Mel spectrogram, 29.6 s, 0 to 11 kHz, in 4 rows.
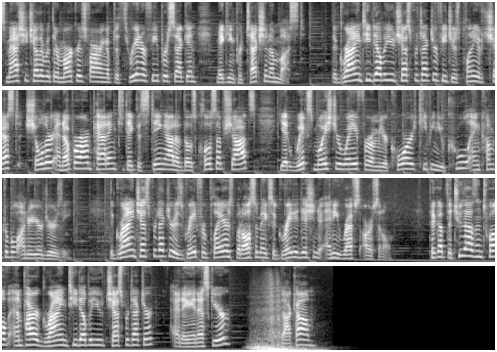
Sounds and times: Speech: 0:00.0 - 0:15.8, 0:16.4 - 0:20.6, 0:21.2 - 0:25.7, 0:26.4 - 0:26.9.

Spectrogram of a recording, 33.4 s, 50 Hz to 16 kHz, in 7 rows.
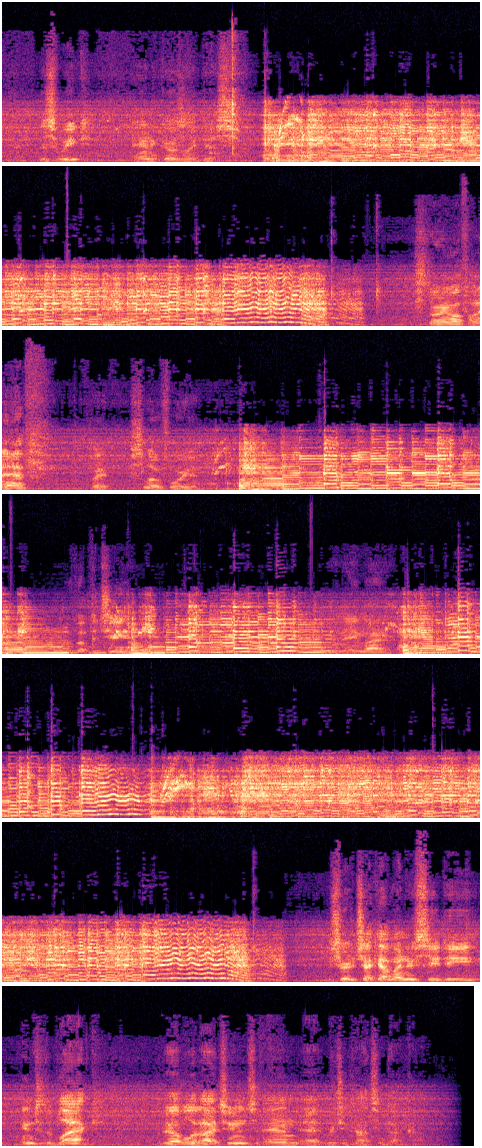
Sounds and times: Speech: 0:00.4 - 0:02.4, 0:08.9 - 0:11.6, 0:15.0 - 0:15.7, 0:17.6 - 0:18.2, 0:27.2 - 0:32.9
Electric guitar: 0:02.3 - 0:08.6, 0:11.6 - 0:26.9.

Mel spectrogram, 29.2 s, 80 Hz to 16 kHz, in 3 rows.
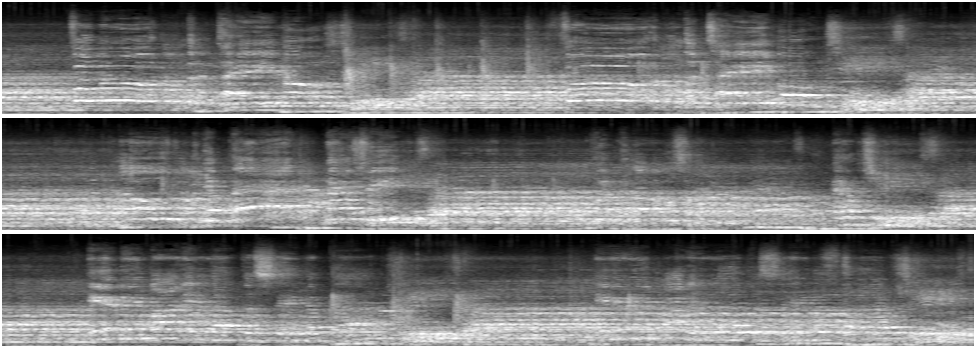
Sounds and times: Gospel music: 0:00.0 - 0:29.2
Singing: 0:00.0 - 0:29.2.

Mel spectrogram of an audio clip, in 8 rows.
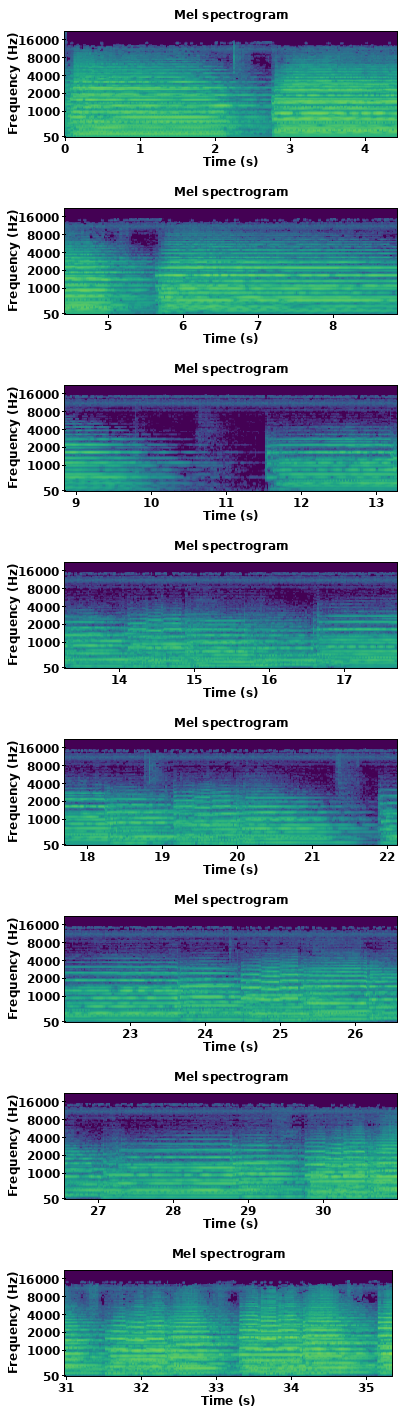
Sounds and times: Trombone: 0:00.0 - 0:10.1, 0:11.5 - 0:35.3
Trumpet: 0:00.0 - 0:10.8, 0:11.5 - 0:35.3
French horn: 0:00.0 - 0:35.3.

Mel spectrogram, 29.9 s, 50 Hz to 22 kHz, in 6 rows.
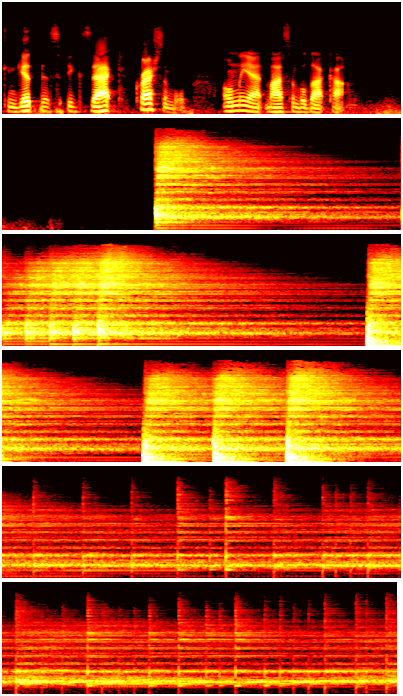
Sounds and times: Cymbal: 0:06.9 - 0:29.8.

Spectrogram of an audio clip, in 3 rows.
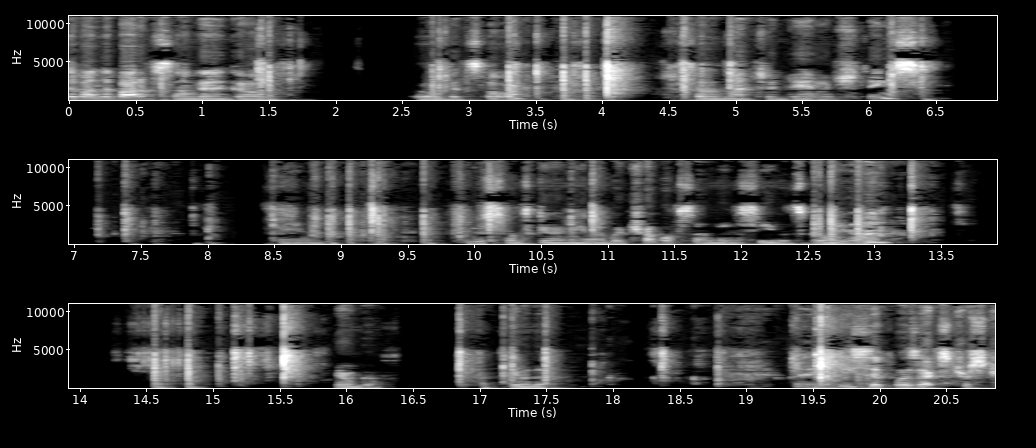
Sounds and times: Speech: 0:00.0 - 0:01.6, 0:02.6 - 0:03.5, 0:04.6 - 0:06.5, 0:08.5 - 0:09.0, 0:09.9 - 0:13.2, 0:16.0 - 0:16.4, 0:17.1 - 0:17.6, 0:19.4 - 0:20.8
Inside, small room: 0:00.0 - 0:01.9, 0:02.6 - 0:06.6, 0:07.2 - 0:13.7, 0:14.4 - 0:20.8.

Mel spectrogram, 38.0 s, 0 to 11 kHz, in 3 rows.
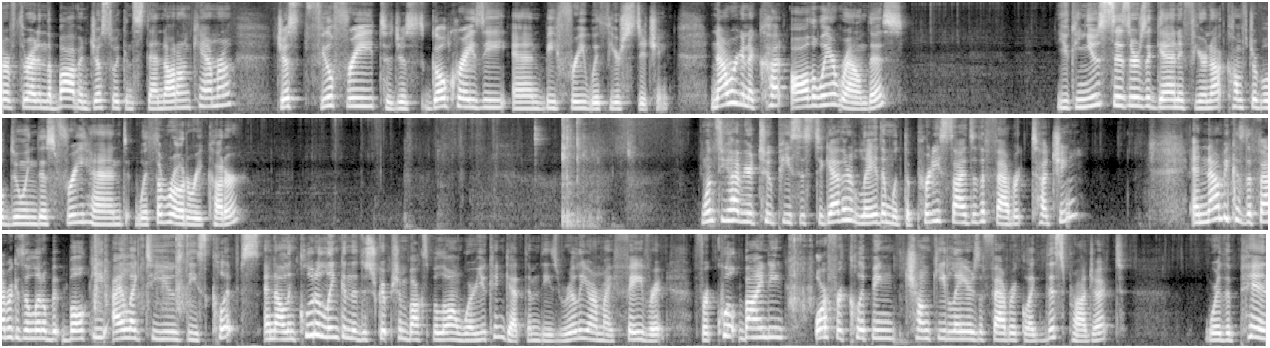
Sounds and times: Speech: 0:00.0 - 0:09.0, 0:10.6 - 0:15.1, 0:19.7 - 0:23.5, 0:24.6 - 0:36.6, 0:37.4 - 0:37.9
Inside, small room: 0:00.0 - 0:37.9.

